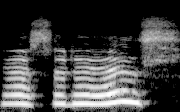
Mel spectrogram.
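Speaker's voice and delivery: put-on timid, meek little voice, very high. Retelling answering a phone call asking for him: retelling own meek reply. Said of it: "in my meek voice".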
